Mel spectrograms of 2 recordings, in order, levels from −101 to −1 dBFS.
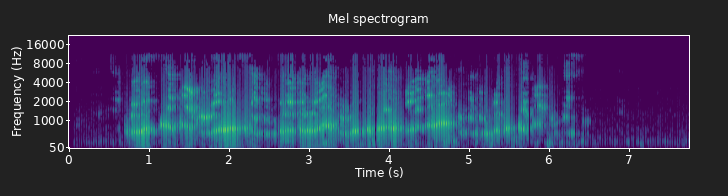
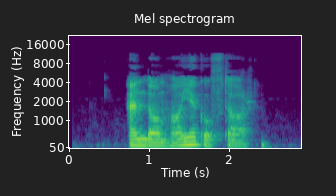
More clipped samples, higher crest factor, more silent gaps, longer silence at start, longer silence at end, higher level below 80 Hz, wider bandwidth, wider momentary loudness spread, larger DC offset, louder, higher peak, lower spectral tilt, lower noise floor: neither; about the same, 22 dB vs 22 dB; neither; about the same, 0.6 s vs 0.7 s; first, 1.95 s vs 0.45 s; second, -78 dBFS vs -56 dBFS; about the same, 11.5 kHz vs 11.5 kHz; about the same, 13 LU vs 11 LU; neither; second, -36 LUFS vs -22 LUFS; second, -16 dBFS vs -2 dBFS; second, -2 dB/octave vs -7 dB/octave; first, -76 dBFS vs -64 dBFS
